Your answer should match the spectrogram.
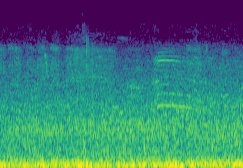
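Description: Outdoor wind rumbling on the microphone, with a short faint bird call near the end.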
